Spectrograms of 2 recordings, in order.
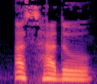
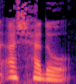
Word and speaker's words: اشهد: فكان بلال يقول عند الاذان اسهد بدلا من اشهد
